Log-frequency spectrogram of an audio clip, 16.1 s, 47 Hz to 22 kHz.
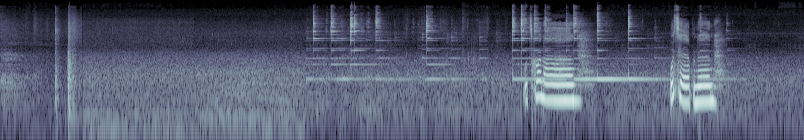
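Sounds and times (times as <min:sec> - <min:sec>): metal bell clanking: 0:06.1 - 0:15.0.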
